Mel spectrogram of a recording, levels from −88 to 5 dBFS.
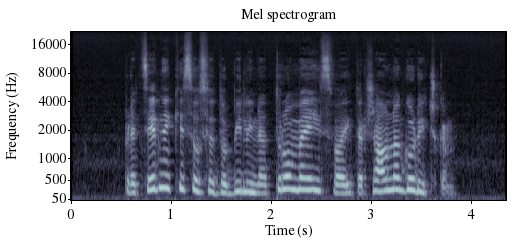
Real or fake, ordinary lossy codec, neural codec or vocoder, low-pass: fake; none; vocoder, 44.1 kHz, 128 mel bands, Pupu-Vocoder; none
